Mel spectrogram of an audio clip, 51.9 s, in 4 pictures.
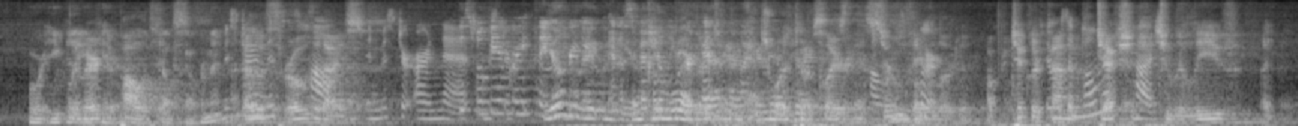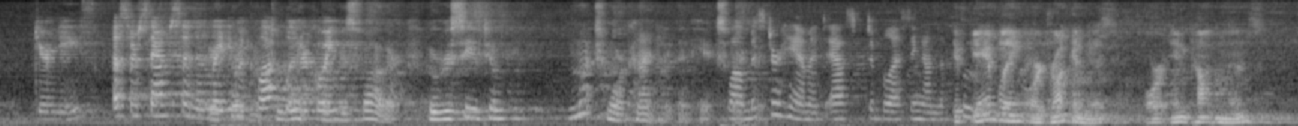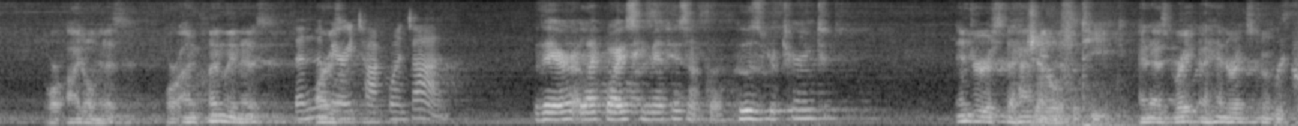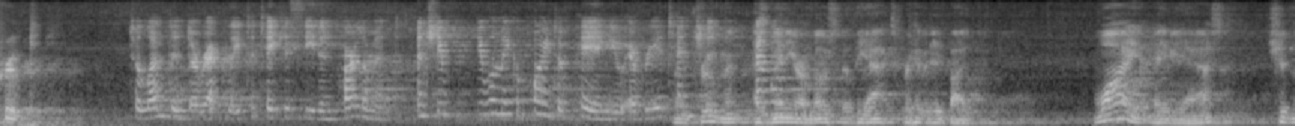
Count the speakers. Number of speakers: six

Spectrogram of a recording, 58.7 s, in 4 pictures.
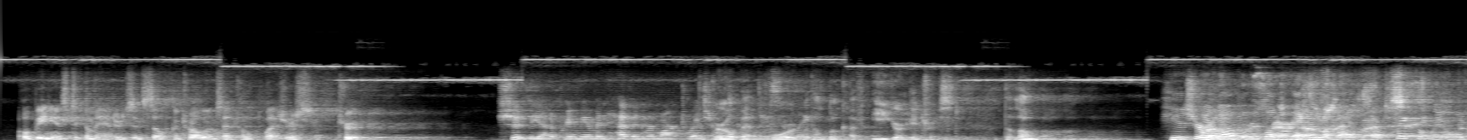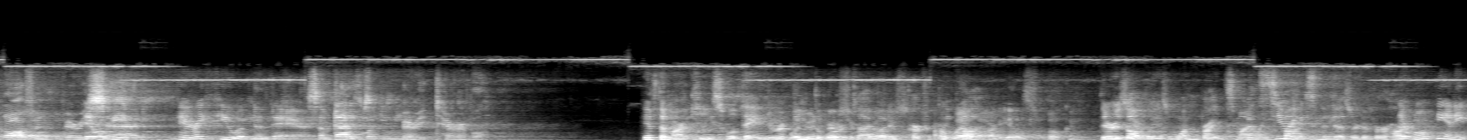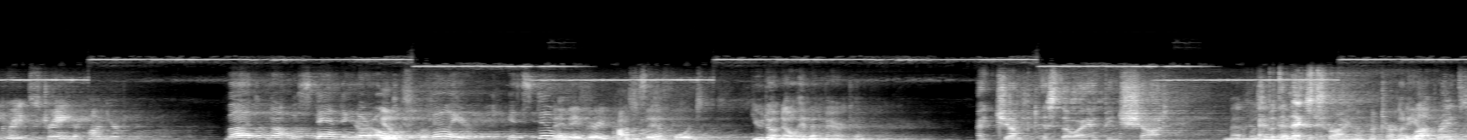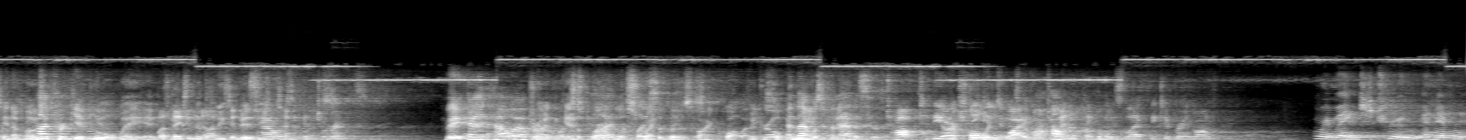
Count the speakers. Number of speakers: six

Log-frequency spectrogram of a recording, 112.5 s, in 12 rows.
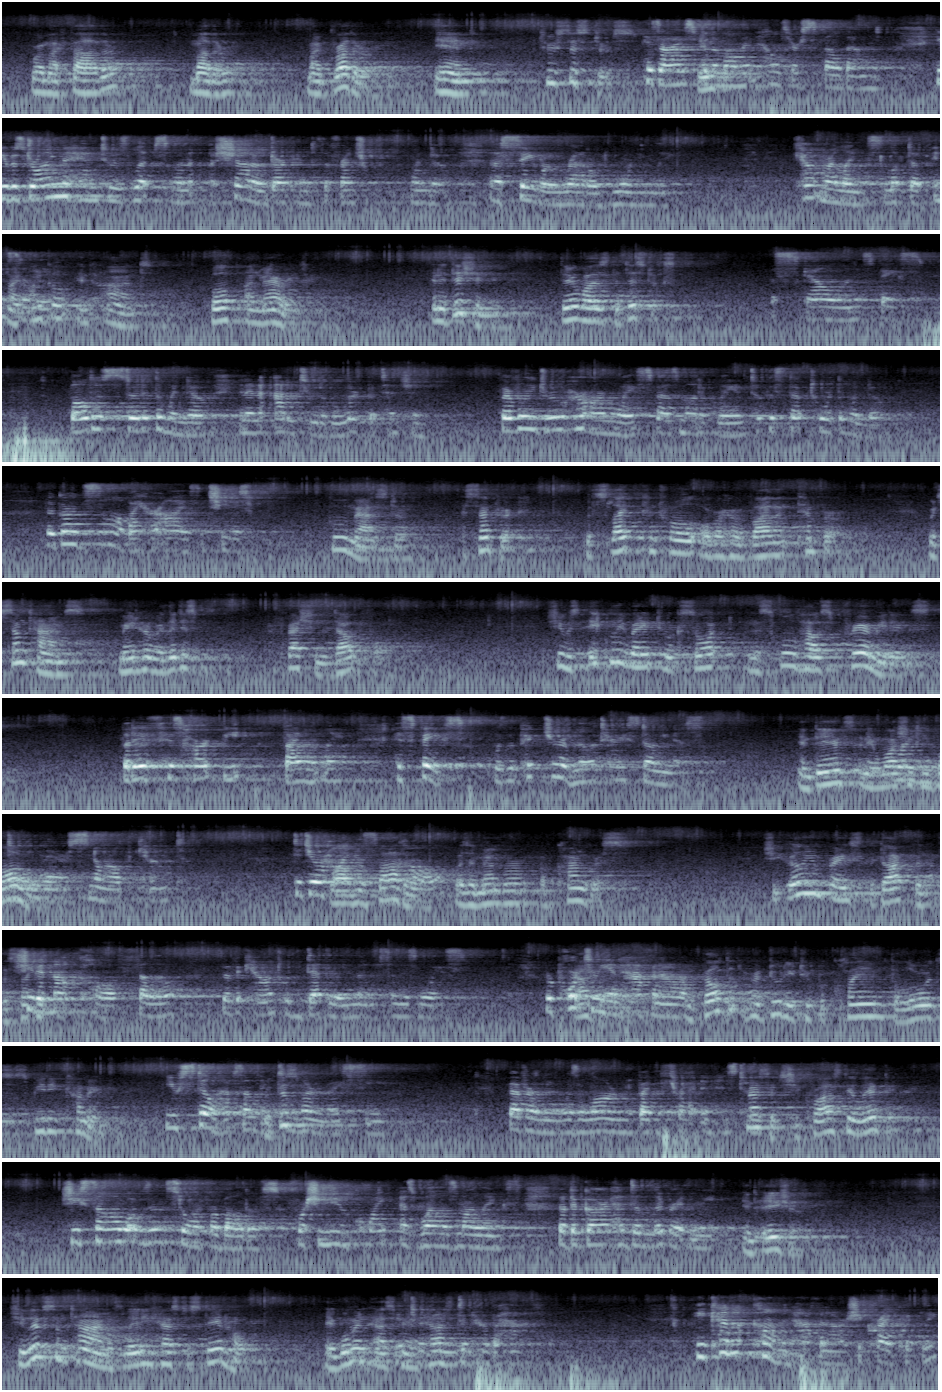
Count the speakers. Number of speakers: two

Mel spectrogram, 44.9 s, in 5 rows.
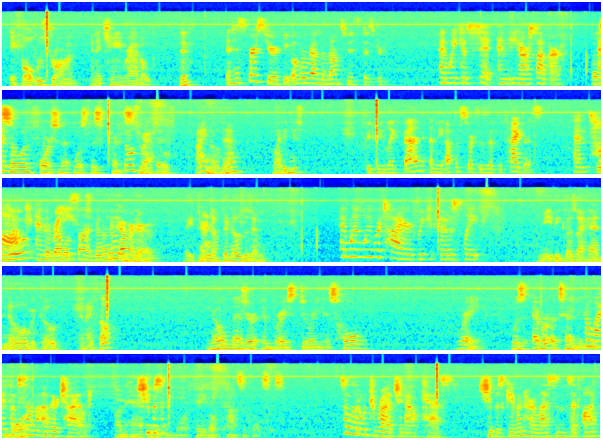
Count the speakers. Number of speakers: five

